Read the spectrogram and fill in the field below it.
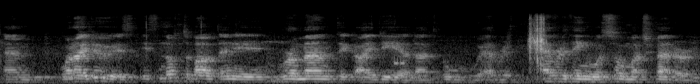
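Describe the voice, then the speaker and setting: A man from western Norway with a Norwegian accent, talking to a concert audience from the stage in a halting, thoughtful way with many pauses and restarts. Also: medium pitch, steady tone, heavy background noise. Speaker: musician introducing his work on stage. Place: concert club venue. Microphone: stage microphone through the house speakers, recorded from the audience. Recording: roomy venue sound recorded from far off.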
